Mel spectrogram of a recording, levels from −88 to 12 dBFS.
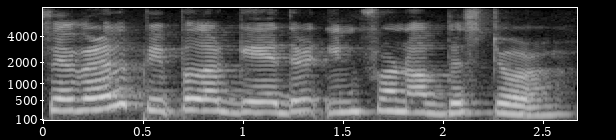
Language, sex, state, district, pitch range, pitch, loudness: English, female, Arunachal Pradesh, Lower Dibang Valley, 220-265 Hz, 240 Hz, -15 LUFS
